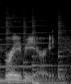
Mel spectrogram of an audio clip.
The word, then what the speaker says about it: Braviary: Sometimes I'm going to mess up, but Braviary.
